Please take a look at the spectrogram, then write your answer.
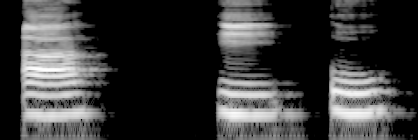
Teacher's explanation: jadi makhrajnya Hamzah itu dipita suara Bagaimana caranya tinggal tutup pita suara getarkan pita suara tutup P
